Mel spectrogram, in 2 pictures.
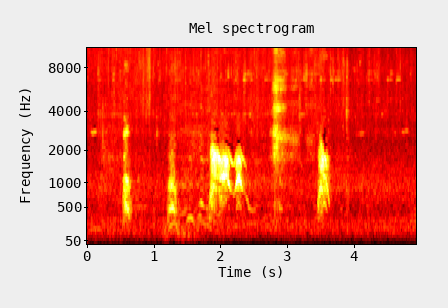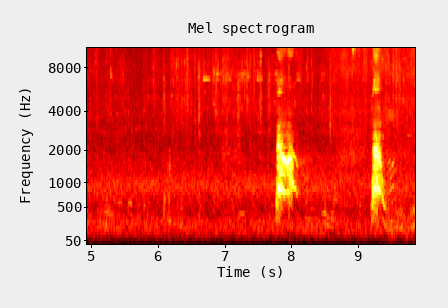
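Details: Small female Phalène dog running among big dogs and barking to stand up to them; a few sharp, short barks spaced irregularly over several seconds, with long quiet gaps between them.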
